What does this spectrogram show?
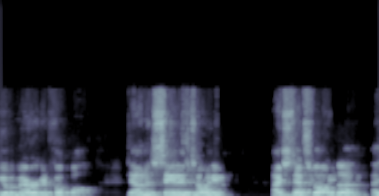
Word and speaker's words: San Antonio: American football down in San Antonio I stepped off the I stepped off the bus and I learned how to say son Antonio you have to say it right San Antonio and I had this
